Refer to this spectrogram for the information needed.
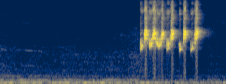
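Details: Orange-headed thrush ngeplong song, played to make caged birds respond: near silence with a low hum, then a quick series of about eight loud, sharp whistled notes.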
